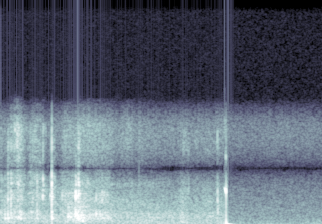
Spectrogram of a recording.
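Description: Faint handling noise with a few soft clicks, then one sharp click near the end, after which the sound cuts out to near silence.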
